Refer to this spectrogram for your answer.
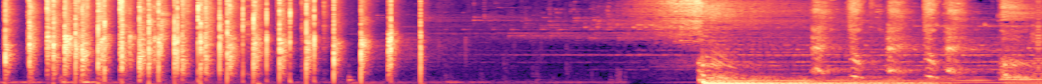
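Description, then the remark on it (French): A burst of sharp, rapid audience clapping for a live performance on Chérie FM radio goes on for about four seconds, then stops. After a short quiet pause, loud full-band sound swells in, likely music beginning. “Applaudissements!”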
